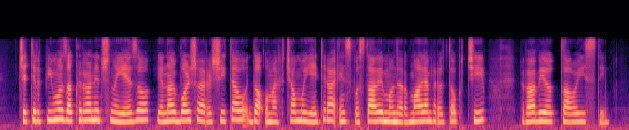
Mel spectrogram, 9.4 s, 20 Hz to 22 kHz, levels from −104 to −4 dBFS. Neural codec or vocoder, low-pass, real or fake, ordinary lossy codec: codec, 16 kHz, 1 kbps, FunCodec, trained on LibriTTS, 50 frames a second; 7.2 kHz; fake; none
